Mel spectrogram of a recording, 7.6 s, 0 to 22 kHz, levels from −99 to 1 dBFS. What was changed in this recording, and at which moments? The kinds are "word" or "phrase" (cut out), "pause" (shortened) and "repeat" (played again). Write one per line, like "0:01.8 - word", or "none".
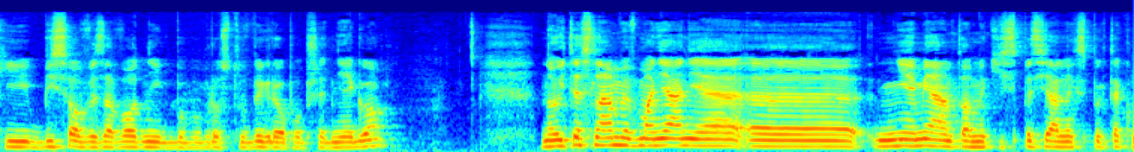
none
